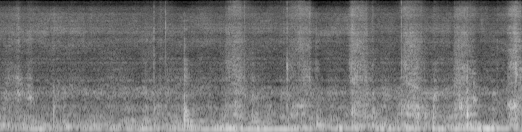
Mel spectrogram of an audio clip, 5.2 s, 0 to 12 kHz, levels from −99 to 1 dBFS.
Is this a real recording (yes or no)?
no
